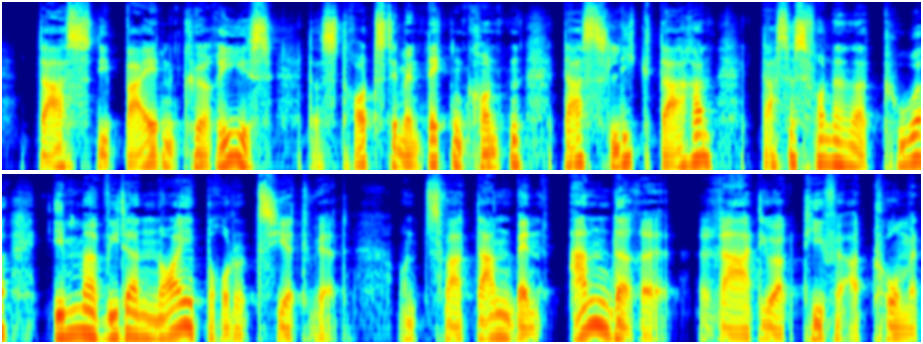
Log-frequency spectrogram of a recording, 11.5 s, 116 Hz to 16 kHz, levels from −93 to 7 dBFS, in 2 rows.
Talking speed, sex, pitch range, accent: 145 wpm, male, 95-130 Hz, German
